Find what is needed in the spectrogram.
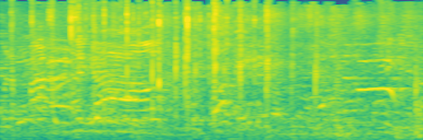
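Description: Several people talking over one another in a large studio, with sharp clicks and knocks scattered through it.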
